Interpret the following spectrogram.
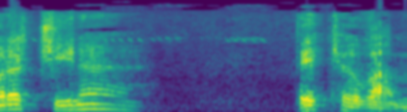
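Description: A man narrating a story in Hmong, pausing for a little under a second in the middle. Faint cricket chirping runs in the background.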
